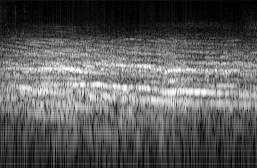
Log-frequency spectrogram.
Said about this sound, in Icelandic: hún kemur síðan út og, og það er greinlega mikið mann hérna hróp og, og læti þegar hún kemur út því að hún er að veifa mannfjöldanum þegar hún ja. gengur út um, um tröppunar á Hotel Kea og, og fer upp í bílinn.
